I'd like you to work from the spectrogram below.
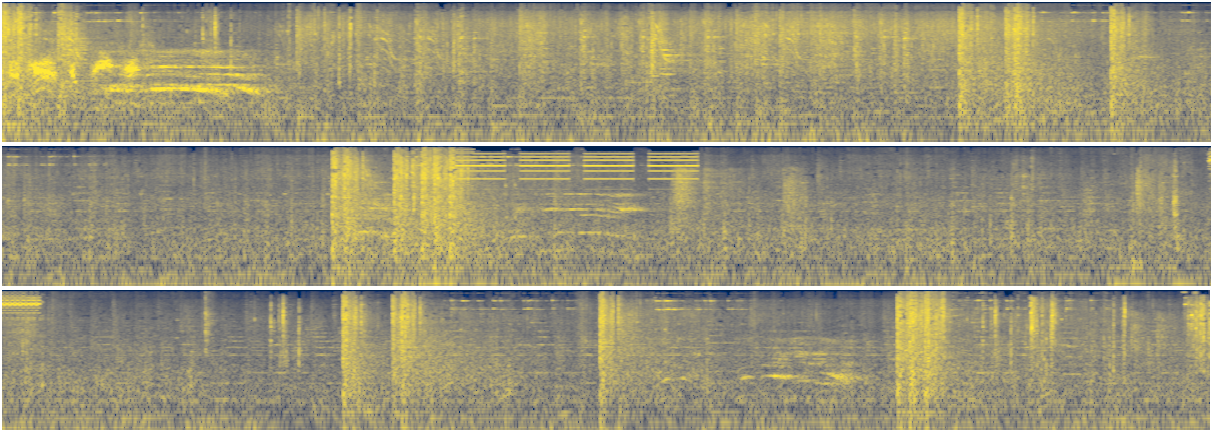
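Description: Gunfire in Metro Exodus comes in bursts among mechanical clanks and rattles, loud and busy, with shouting voices over the combat.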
